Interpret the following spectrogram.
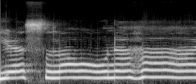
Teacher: یَصْلَوْنَهَا يَوْمَ الدِّینِ، صاد کو پر پڑھیں گے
